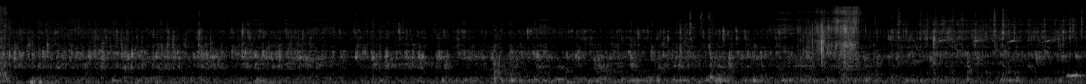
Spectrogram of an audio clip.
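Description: Green neem and custard-apple leaf decoction being ladled from a large pot and poured into metal buckets, liquid splashing and trickling, with a louder pour a little past eight seconds.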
